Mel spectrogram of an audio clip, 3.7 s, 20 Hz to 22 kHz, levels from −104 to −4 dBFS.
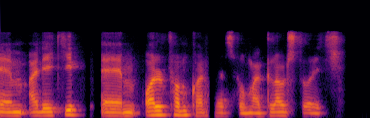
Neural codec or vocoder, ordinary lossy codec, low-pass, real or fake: autoencoder, 48 kHz, 32 numbers a frame, DAC-VAE, trained on Japanese speech; none; 7.2 kHz; fake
